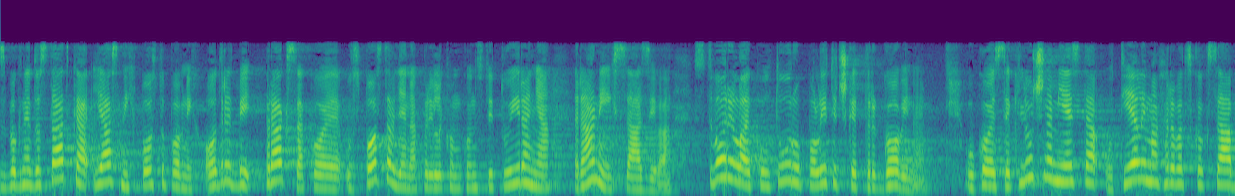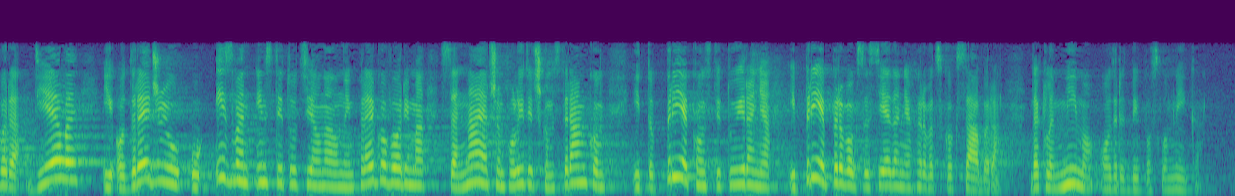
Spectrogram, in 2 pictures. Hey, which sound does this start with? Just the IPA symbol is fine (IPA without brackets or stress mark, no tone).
z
